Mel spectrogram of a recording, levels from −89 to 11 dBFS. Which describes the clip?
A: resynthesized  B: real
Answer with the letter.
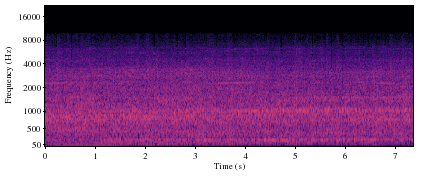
B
